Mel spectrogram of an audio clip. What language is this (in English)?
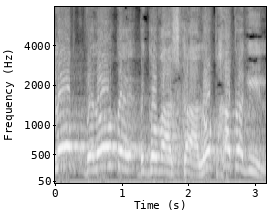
Hebrew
